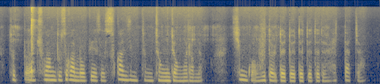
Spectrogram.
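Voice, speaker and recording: A woman speaks at a medium pitch with a somewhat breathy, dark, mellow tone. The sound is dry and close, with no echo. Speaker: university student hosting a class radio-style segment. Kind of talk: reading aloud letters in radio style. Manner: playful.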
